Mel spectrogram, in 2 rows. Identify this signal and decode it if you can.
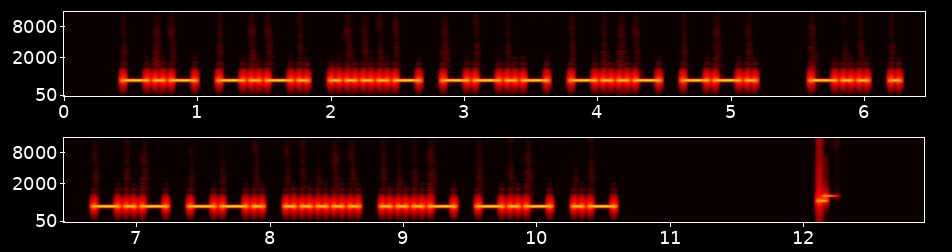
Morse code, heard as a keyed tone, about 20 wpm, 700 Hz. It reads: KC4QXG DE KG5VKA
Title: USA Callsign DE Callsign - 6 Characters - 20wpm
